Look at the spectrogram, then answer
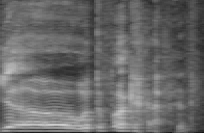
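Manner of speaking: slow, high, loud call with long stretched "yo". Retelling what Jesse said when the driver got back: Jesse Wood voice. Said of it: "I can't even do Jay Wood's voice".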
